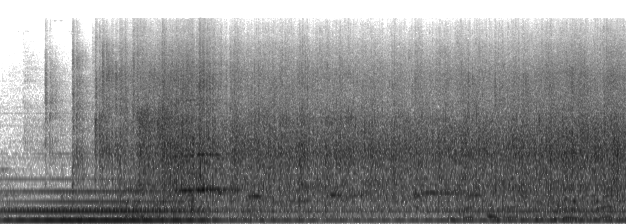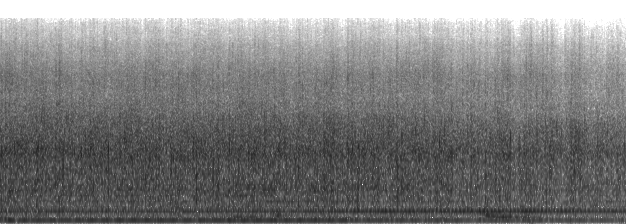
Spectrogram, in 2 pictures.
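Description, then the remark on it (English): Sustained applause from a large crowd fills a church, dense steady clapping over a low, droning organ tone that holds beneath it throughout, as the crowd celebrates a new pipe tuned to D natural just installed in the church organ. “After the applause, the crowd broke up and people walked around the church.”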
